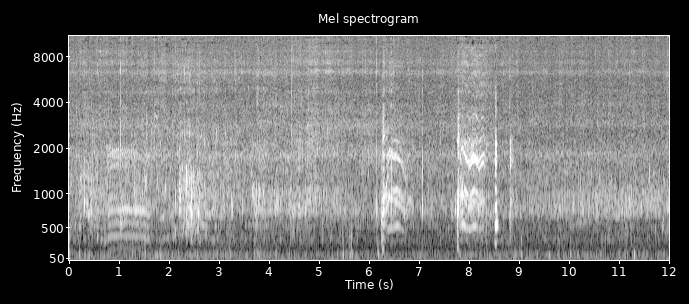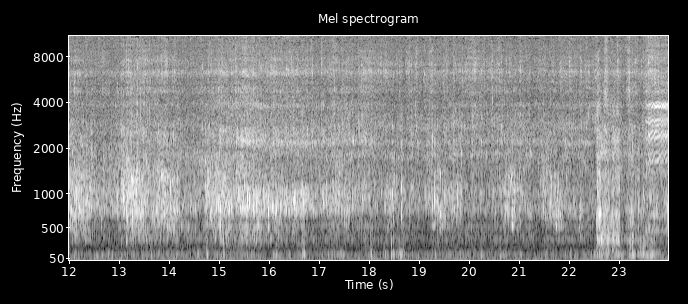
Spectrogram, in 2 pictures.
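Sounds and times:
hooves splashing in water: 0:00.0 - 0:23.9
sheep bleating: 0:00.8 - 0:01.6, 0:23.5 - 0:23.9.

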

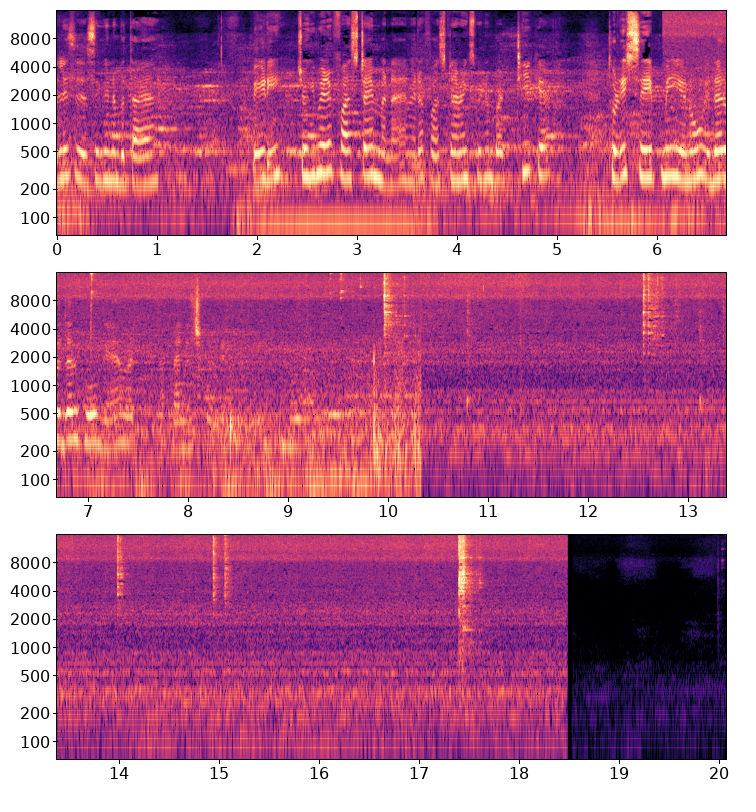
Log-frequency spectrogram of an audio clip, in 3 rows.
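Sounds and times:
oil sizzling: 0:06.1 - 0:18.5
skimmer clinking against pan: 0:12.5 - 0:15.4, 0:17.4 - 0:17.9.

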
